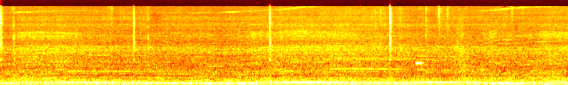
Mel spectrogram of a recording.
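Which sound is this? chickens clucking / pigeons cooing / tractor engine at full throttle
tractor engine at full throttle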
